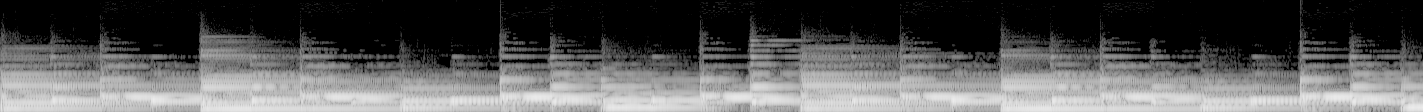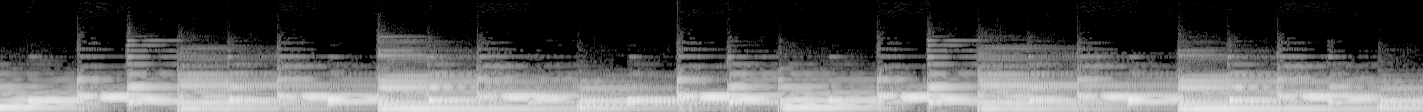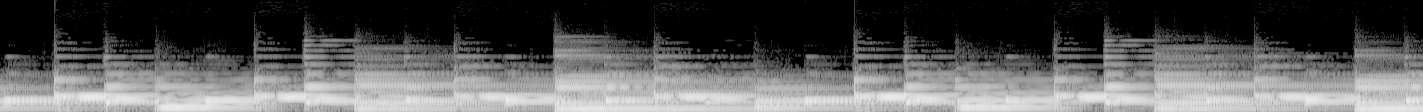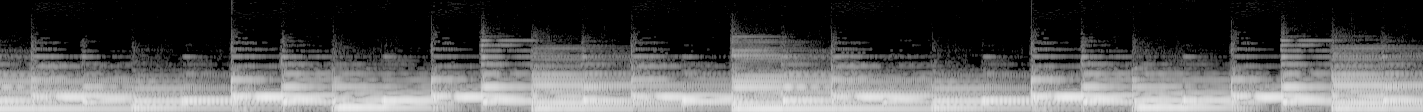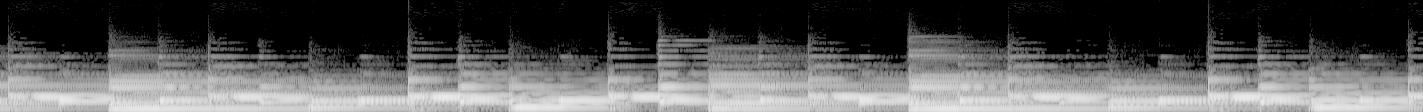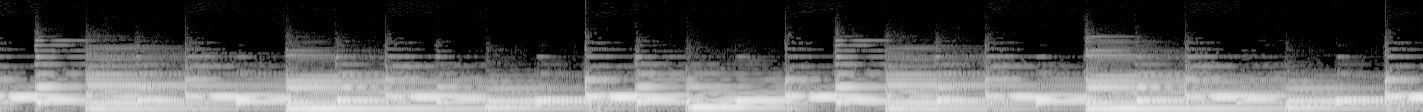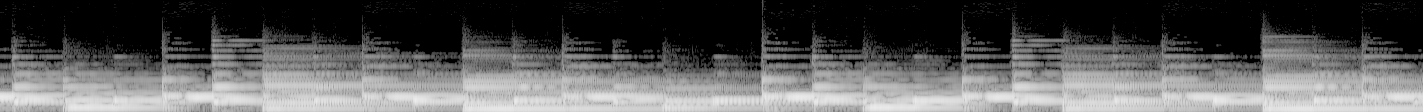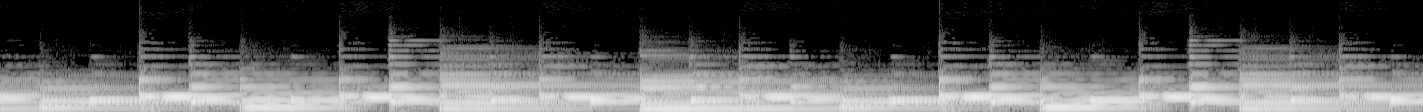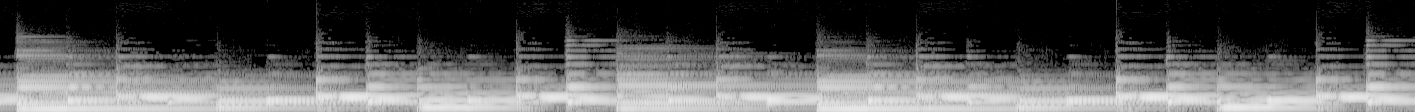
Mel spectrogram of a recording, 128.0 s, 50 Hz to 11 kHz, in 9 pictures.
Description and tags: Dark loops 208 piano without melody long loop 60 bpm
60bpm, bpm, bass, loops, 60, piano, dark, loop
